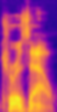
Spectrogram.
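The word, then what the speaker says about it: Curaçao: It's pronounced Curacao.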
